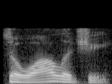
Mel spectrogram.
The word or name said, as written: zoology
